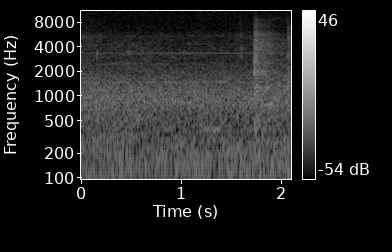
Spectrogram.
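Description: Faint, steady ambient noise of an open cricket ground picked up by the broadcast's field microphones, mostly a low rumble with no distinct events, and a brief faint tick near the end.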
